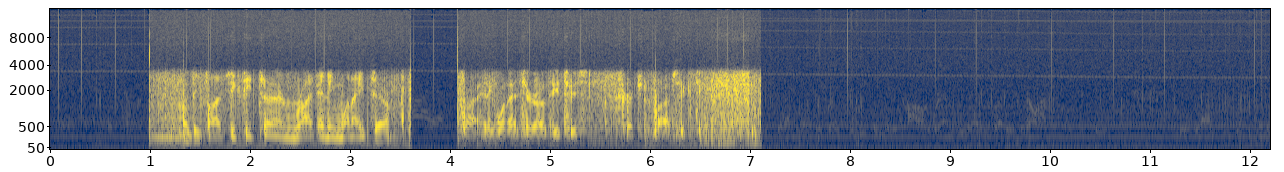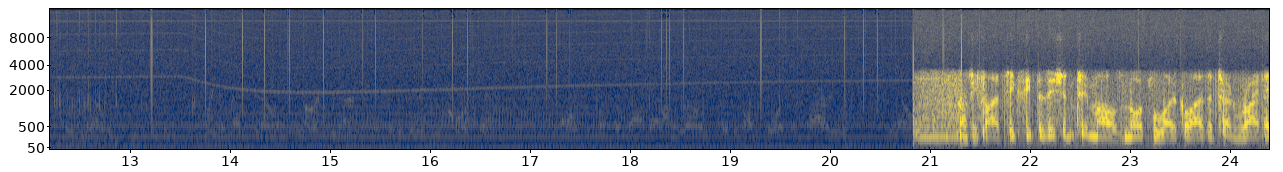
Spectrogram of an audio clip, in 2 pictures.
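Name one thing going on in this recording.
A young man speaks through a headset intercom.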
